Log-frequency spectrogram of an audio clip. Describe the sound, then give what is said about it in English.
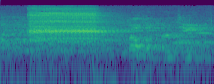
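A referee's whistle at a basketball game sounds one long, shrill blast lasting about a second as a foul is called on Doniphan Trumbull, loud over a murmur of crowd noise and voices that continue after it stops. “and a whistle and a foul is going to be called here on Doniphan Trumbull.”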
